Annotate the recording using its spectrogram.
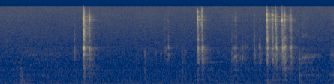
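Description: Typing on a computer keyboard: a few scattered keystrokes, then a quick run of several near the end.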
